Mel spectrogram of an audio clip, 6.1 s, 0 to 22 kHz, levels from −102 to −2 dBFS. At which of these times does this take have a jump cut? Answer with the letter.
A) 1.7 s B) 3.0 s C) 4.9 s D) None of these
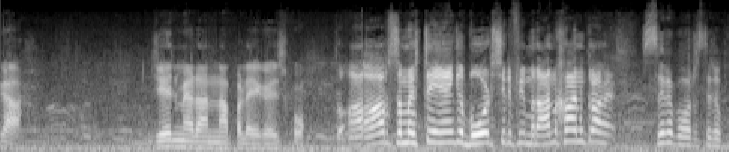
B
